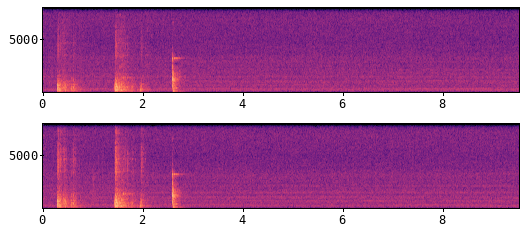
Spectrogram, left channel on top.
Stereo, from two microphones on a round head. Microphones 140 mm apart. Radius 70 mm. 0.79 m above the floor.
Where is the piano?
10° right (ahead or behind), 0.5 m.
